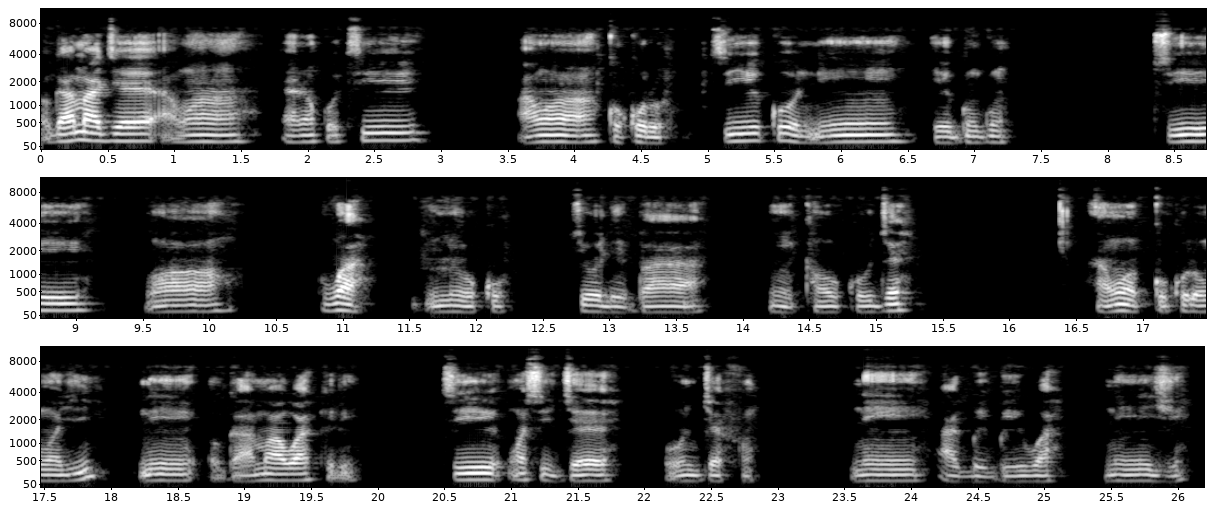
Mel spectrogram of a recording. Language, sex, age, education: Yoruba, male, 46-60, tertiary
